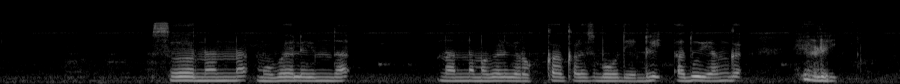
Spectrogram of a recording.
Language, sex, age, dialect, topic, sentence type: Kannada, male, 46-50, Dharwad Kannada, banking, question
